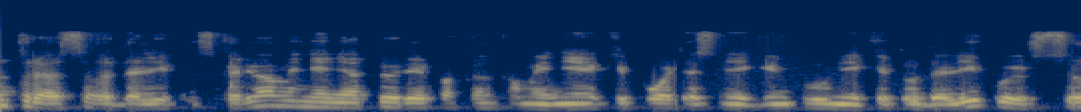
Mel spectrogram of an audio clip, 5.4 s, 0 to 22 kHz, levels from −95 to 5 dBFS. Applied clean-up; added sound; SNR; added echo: none; none; none; none.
